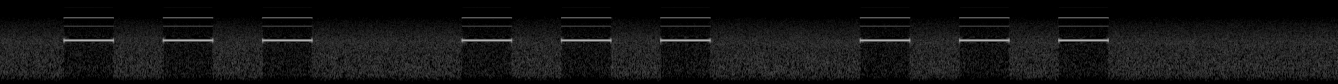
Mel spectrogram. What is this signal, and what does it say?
Alarm pattern, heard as an alarm's beeps, played three times, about 3050 Hz. Temporal three. Smoke or fire, evacuate.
